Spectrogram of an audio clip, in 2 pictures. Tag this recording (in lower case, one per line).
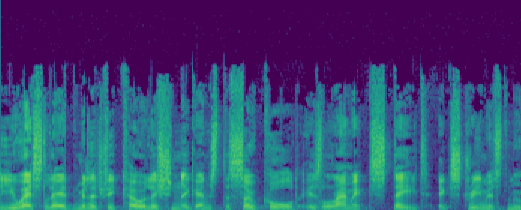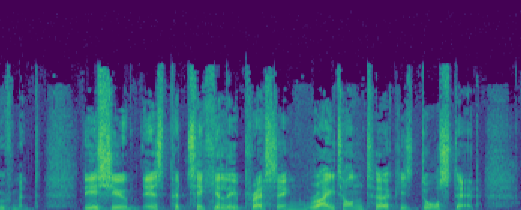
speech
